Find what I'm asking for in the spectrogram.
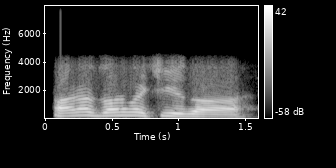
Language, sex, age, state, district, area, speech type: Kashmiri, male, 30-45, Jammu and Kashmir, Srinagar, urban, conversation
